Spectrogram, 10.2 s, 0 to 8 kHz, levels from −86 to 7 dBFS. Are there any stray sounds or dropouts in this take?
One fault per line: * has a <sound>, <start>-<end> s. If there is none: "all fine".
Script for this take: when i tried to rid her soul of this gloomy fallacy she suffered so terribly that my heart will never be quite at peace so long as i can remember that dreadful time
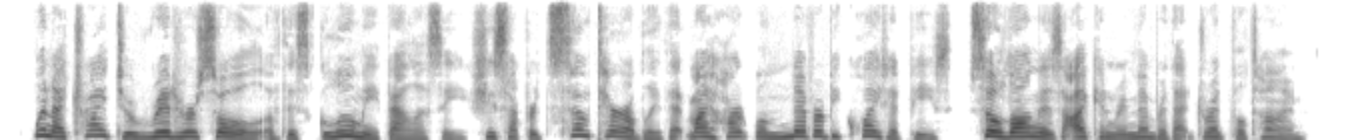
all fine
